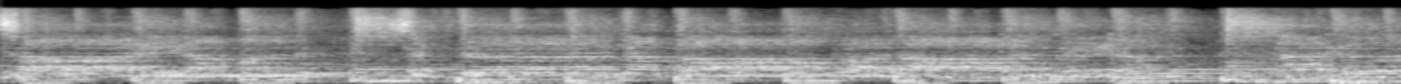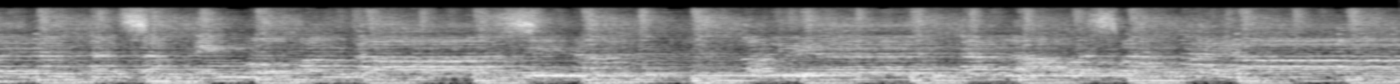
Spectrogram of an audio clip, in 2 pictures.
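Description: A choir singing a song in Pangasinan, with sustained sung lines over instrumental accompaniment.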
